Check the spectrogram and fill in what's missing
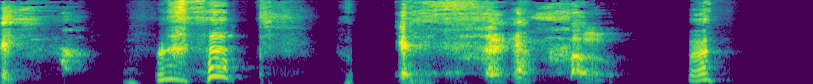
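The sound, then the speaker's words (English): A loud fit of coughing from too much pepper: several harsh, sputtering coughs in uneven bursts, some voiced and strained, with a throat-clearing rasp between them and brief pauses. “Good thing I hooked up that cough button over there.”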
